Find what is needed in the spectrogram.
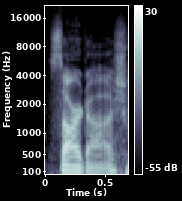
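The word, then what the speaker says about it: Szardos: But Googling Sardosh, which is how you would pronounce it if it's Hungarian, results only in X-Men results about Margali Sardosh.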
